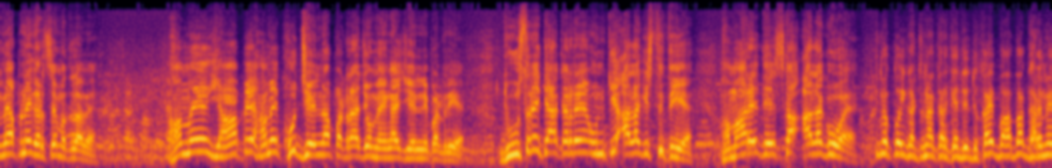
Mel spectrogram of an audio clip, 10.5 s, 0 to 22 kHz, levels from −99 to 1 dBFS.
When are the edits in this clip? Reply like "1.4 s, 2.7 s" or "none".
8.8 s

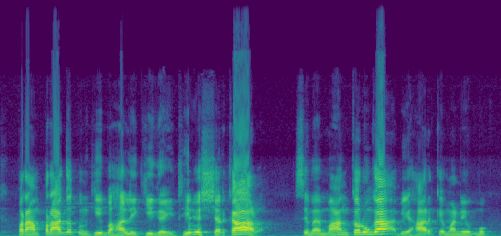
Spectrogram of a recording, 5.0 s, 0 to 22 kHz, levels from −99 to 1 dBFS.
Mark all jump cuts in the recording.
1.9 s

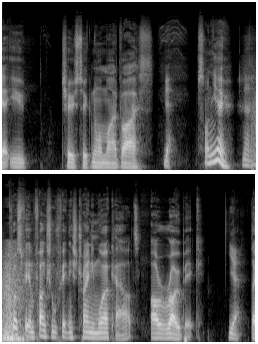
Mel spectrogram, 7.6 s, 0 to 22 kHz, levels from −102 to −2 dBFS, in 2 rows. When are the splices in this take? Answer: 3.9 s, 5.8 s

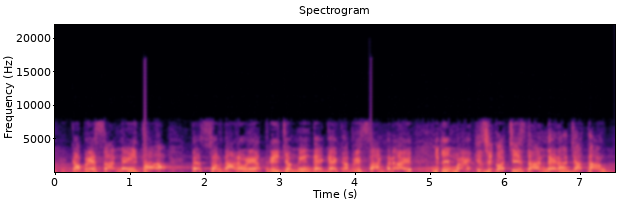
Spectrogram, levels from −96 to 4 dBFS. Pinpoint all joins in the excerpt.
5.1 s

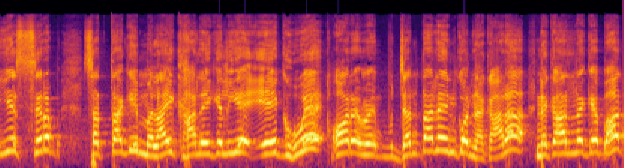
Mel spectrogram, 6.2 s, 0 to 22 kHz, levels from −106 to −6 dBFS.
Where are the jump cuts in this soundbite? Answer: 3.3 s, 5.3 s

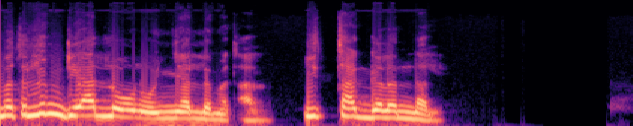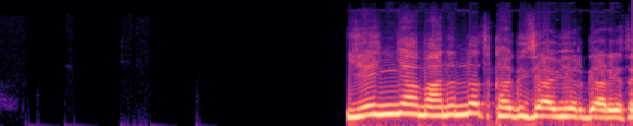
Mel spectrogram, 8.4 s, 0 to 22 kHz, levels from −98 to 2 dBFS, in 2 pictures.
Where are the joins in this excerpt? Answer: none

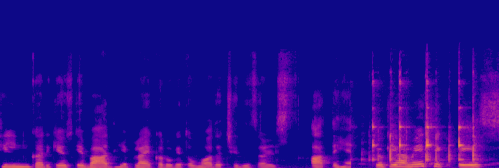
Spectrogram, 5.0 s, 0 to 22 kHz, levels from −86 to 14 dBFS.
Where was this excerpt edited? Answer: 3.5 s

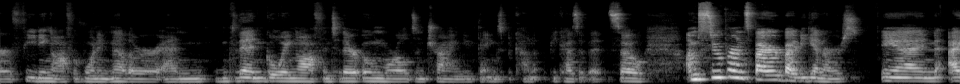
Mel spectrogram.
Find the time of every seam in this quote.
none

